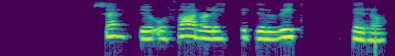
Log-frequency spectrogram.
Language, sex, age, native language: Icelandic, female, 12, Serbo-Croatian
